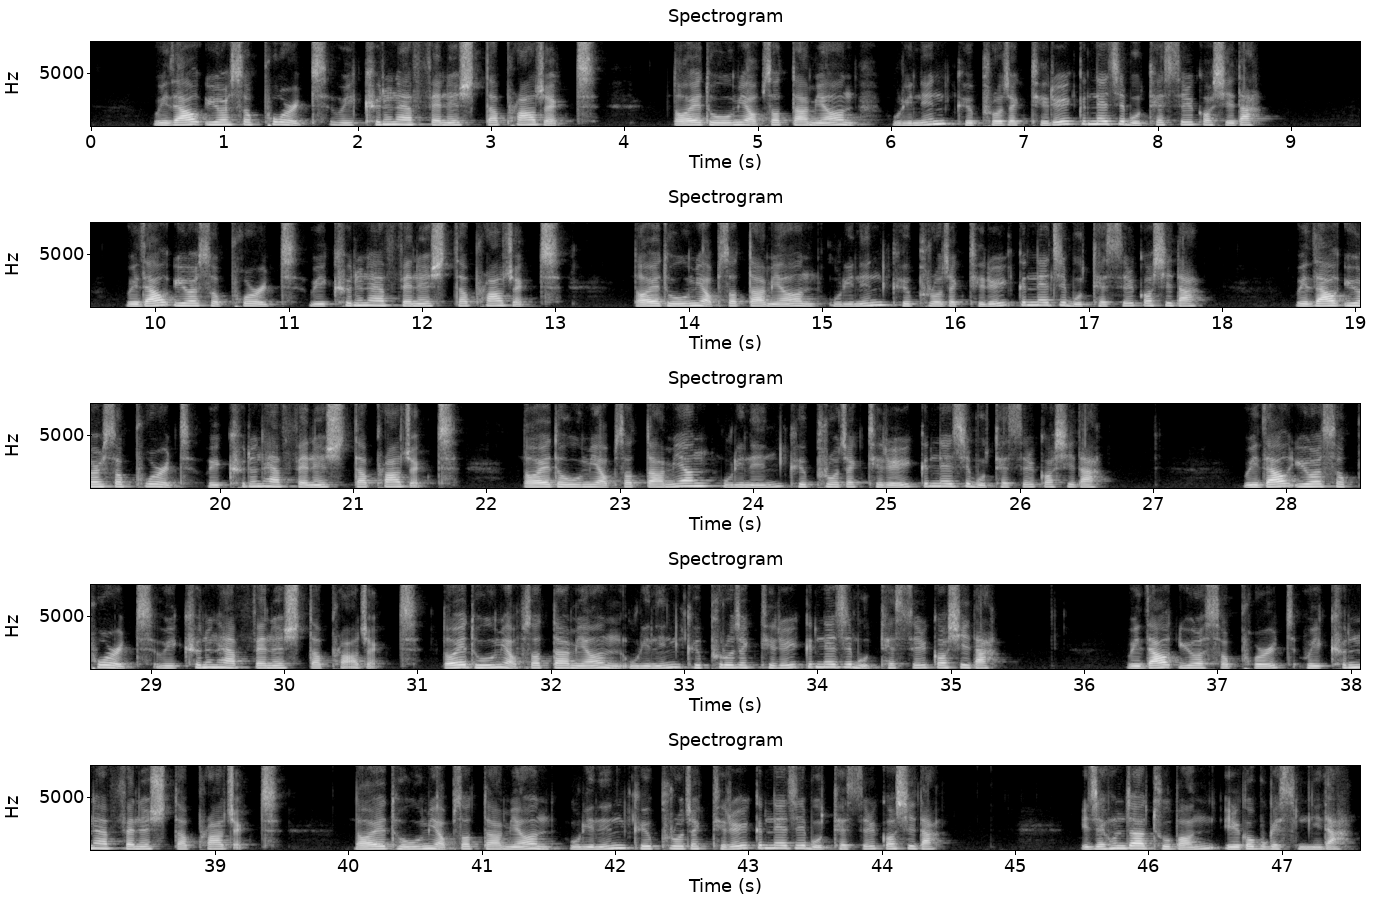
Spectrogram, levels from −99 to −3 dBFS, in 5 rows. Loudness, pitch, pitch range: -25 LUFS, 195 Hz, 185-220 Hz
